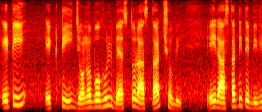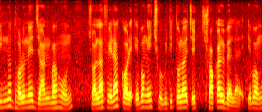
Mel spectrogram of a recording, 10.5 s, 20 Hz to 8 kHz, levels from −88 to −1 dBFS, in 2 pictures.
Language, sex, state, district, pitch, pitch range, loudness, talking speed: Bengali, male, West Bengal, North 24 Parganas, 165 Hz, 145-215 Hz, -20 LUFS, 115 wpm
